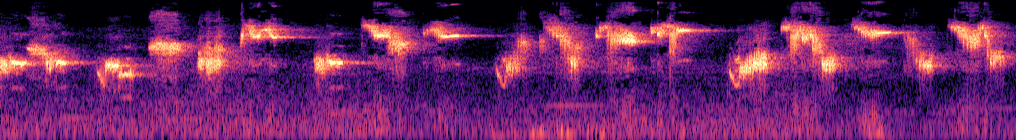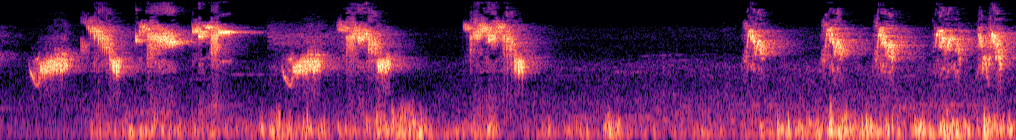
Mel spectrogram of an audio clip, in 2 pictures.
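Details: Mongolian lark delivering a long isian lokalan song stocked with local bird phrases, a restless stream of sharp chirps, twittering trills and falling whistles, with soft low thumps partway through.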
